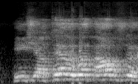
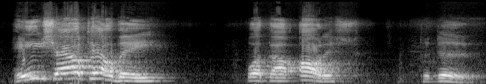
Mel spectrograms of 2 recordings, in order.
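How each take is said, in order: First: Rapid recap of scripture, run together; quick re-reading. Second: Drawn-out scripture, dropping low at the end; slow deliberate reading. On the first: Preacher repeating a verse before citing it, quick re-reading. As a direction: rattle the verse off fast. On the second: Preacher reading the angel's words to a congregation, slow and deliberate. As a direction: read the verse very slowly, broken by pauses. Reads verse slowly for emphasis. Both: Shown as a demonstration.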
